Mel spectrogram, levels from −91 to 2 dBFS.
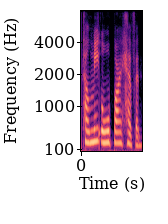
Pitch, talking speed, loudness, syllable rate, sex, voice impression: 220 Hz, 245 wpm, -13 LUFS, 5.0 syllables/s, female, feminine, slightly adult-like, friendly, slightly kind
